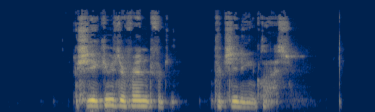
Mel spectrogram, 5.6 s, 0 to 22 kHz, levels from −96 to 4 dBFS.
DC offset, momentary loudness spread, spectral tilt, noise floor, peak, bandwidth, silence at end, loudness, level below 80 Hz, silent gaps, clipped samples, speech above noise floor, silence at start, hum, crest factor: under 0.1%; 16 LU; -3.5 dB/octave; under -90 dBFS; -10 dBFS; 16 kHz; 1.2 s; -26 LUFS; -70 dBFS; none; under 0.1%; over 64 dB; 1.15 s; none; 20 dB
